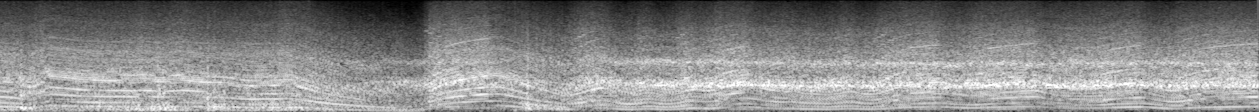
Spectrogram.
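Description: A car engine roars loudly, its pitch falling as the car slows, then rising and dipping with the throttle.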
